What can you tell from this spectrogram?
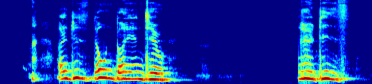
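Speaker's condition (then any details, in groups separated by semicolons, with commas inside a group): Speech impediment; wheelchair user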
